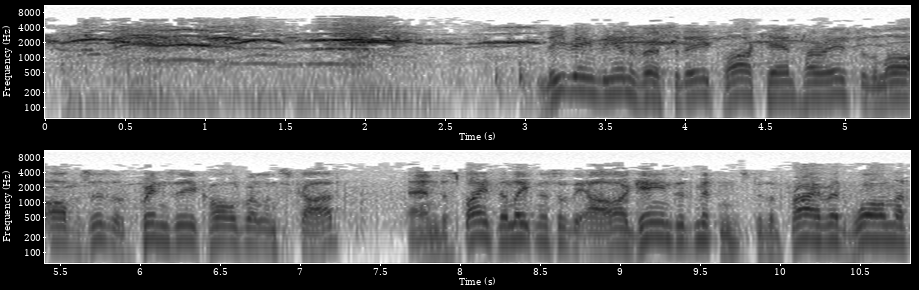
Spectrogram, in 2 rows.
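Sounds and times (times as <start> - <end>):
monkeys chattering in a shrill warbling chorus: 0.0 - 6.1
speech: 3.1 - 10.8.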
